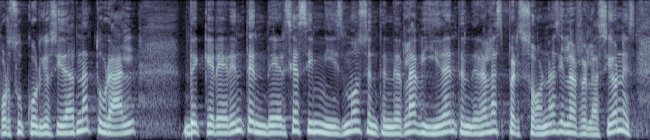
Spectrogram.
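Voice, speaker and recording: Her tone is dark and mellow as the woman speaks at a moderate pace with lively intonation. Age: 40s. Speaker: family counselor podcast host. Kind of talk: advice monologue. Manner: halting, many fillers.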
